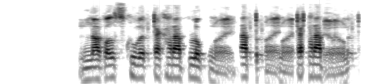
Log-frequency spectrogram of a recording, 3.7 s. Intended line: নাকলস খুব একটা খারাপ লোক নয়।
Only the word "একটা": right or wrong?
right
